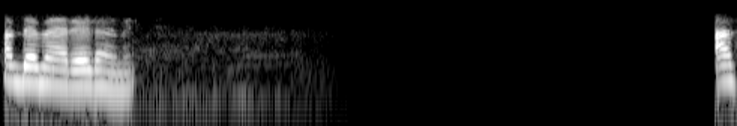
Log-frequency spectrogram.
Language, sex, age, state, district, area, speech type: Malayalam, female, 30-45, Kerala, Kozhikode, urban, conversation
